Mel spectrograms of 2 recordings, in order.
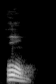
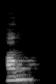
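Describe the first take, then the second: First: The vowel is long, like in 'roam'. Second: The vowel is short, like in 'hum'. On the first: This is how the word is actually read. "इसको बोलेंगे होम" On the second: This follows the way the similar word is read. "H O M E को क्या बोलना चाहिए"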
